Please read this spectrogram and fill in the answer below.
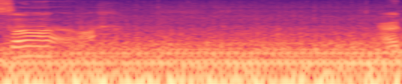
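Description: Cruiser motorcycle running steadily at road speed, heard from on the bike: an even low engine drone with wind and road noise.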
